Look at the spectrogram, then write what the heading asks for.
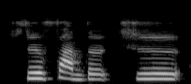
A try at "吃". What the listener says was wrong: Nah, yang kedua ini Ibu bantu dorong ada angin ya. Ya, saya tahu ya karena kita spellingan bahasa Indonesia itu nggak ada dorongan angin.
